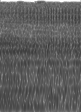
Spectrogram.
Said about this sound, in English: that's the door creaking.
